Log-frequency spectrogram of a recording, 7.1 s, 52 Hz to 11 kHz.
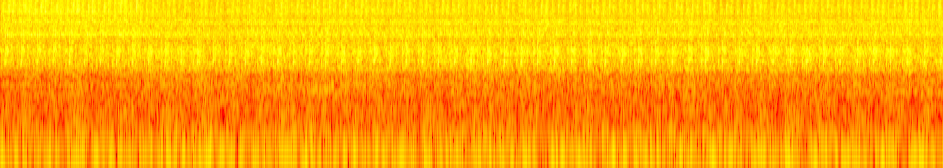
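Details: Chevy C10 with LS V8 swap, after reinstalling new lifters, head gaskets and heads: light ticking about four per second over a rough idle; valve train tap persists, code reader shows timing advanced, owner suspects cam not timed correctly at install.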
